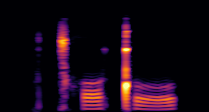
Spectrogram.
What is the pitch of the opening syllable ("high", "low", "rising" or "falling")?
rising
